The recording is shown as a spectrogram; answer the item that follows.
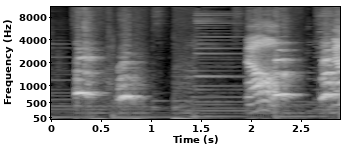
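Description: A dog barks nearby in a quick series of sharp, loud barks, several in about three seconds, with steady background music underneath.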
